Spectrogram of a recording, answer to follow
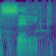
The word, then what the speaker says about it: Zelig: Se llama Selig, es una película que se escribe, es un nombre que escribe con Z, Selig, y está hablando de un tipo que se llama Leonard Selig.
